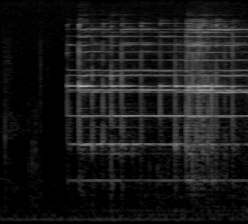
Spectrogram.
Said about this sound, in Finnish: Minä soitan kelloa.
